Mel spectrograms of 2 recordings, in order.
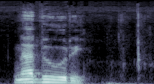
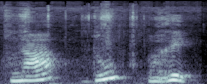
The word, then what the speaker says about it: Naduri: Oui, Naduri. N-A-D-O-U-R espagnol. Ah. Naduri. Naduri. Donc c'est pas la R donc c'est pas la R espagnole. N-A-D-O-U-R-I. C'est le re français.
